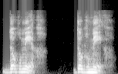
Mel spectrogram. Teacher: el sonido clásico sería con Rs uvulares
